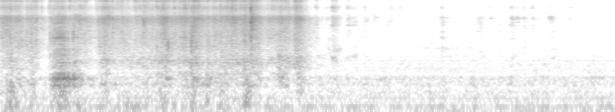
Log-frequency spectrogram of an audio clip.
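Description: Thin plastic crinkling and rustling as disposable plastic cups are handled. It runs for about three seconds and then stops.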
